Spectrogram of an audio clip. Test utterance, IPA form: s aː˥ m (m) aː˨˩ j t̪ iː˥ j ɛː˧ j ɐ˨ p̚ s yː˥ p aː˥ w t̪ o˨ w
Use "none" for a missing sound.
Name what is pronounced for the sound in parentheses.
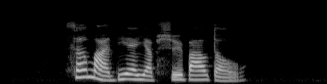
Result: m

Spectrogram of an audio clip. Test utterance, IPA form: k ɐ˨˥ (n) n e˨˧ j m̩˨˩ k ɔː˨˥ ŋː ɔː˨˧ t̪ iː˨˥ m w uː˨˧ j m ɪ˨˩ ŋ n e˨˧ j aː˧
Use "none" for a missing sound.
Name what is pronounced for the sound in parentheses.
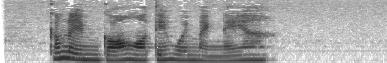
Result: m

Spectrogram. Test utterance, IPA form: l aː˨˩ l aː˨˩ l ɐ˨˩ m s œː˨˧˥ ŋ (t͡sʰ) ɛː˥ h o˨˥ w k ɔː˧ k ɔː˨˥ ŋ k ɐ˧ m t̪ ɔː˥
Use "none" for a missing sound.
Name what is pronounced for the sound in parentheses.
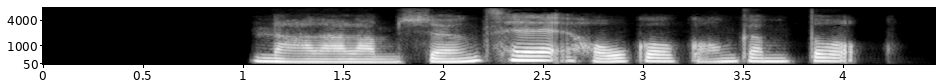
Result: t͡sʰ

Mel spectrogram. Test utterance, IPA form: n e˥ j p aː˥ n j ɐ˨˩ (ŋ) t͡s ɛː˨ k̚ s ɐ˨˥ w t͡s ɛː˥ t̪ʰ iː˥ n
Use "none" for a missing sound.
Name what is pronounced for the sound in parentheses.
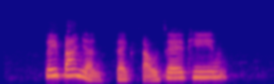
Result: n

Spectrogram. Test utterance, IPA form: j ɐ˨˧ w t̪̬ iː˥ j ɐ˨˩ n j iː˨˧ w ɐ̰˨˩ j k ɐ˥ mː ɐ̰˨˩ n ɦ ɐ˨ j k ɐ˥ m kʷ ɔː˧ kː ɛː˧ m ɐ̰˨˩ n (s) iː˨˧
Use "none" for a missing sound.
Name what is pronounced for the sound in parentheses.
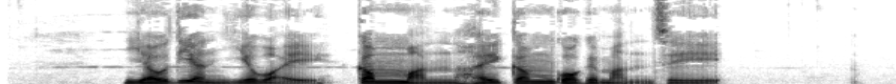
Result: t͡s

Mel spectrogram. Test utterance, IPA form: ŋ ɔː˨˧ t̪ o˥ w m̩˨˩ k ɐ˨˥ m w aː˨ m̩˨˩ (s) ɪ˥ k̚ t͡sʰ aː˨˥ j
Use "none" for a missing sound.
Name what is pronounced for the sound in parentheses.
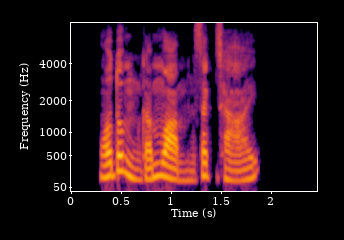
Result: s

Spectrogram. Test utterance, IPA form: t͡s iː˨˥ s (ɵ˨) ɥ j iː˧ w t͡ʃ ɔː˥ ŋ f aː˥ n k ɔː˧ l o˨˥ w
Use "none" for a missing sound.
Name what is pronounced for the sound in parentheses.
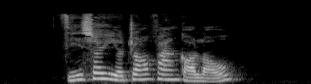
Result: ɵ˥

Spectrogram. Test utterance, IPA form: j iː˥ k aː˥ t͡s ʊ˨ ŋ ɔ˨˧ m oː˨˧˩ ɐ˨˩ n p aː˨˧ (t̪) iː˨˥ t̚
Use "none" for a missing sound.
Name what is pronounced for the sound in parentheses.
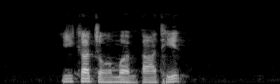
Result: t̪ʰ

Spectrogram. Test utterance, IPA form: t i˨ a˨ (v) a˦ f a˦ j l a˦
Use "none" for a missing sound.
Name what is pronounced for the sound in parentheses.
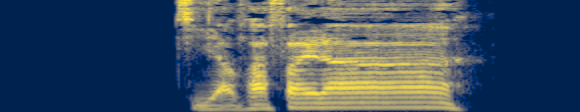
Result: v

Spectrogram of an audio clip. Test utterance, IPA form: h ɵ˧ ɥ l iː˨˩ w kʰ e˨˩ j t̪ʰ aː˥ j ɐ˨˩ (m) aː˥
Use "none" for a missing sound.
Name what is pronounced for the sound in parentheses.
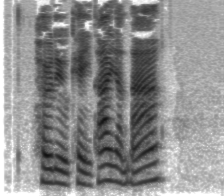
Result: n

